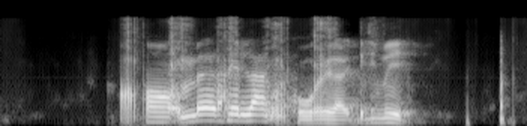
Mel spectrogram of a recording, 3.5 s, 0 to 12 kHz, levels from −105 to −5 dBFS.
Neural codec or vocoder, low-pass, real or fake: codec, 16 kHz, 4 kbps, X-Codec, HuBERT features, trained on LibriSpeech; 7.2 kHz; fake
